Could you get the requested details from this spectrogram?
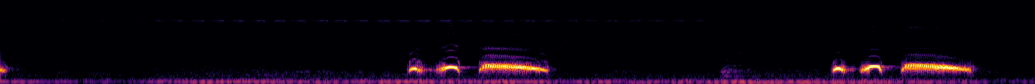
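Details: Spotted dove, a female calling the male, repeating a phrase twice roughly three seconds apart: two short hooting notes leading into a drawn-out, downward-sliding purr. Steady low rumble and faint high tone underneath.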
